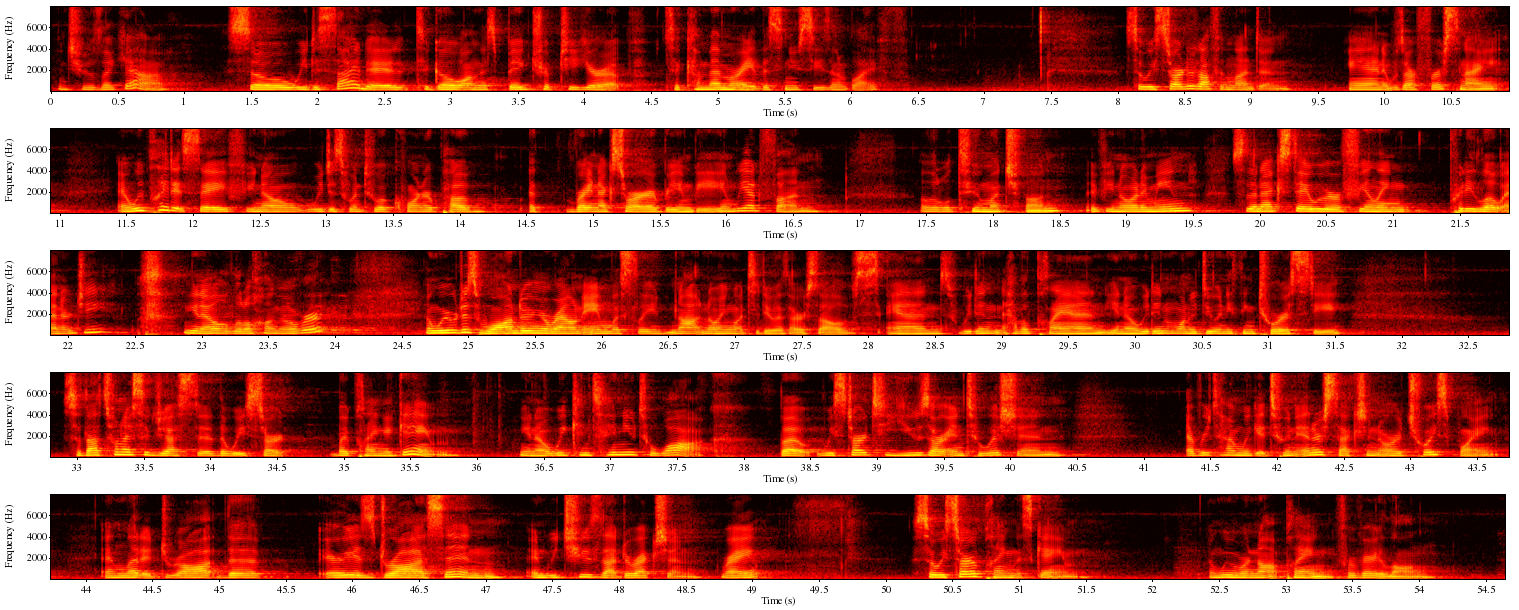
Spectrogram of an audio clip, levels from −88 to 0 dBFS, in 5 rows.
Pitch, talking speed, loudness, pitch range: 190 Hz, 195 wpm, -27 LUFS, 180-210 Hz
